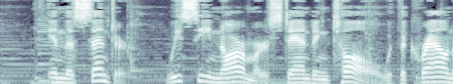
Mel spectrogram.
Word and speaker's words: Narmer: At the top are the symbols for catfish, phonetically nar, and chisel, phonetically mer. In the center, we see Narmer standing tall with the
